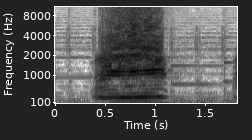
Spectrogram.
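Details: A male banded bullfrog gives one deep, droning, bull-like moan lasting under a second, the low-pitched call it makes to prospective females.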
